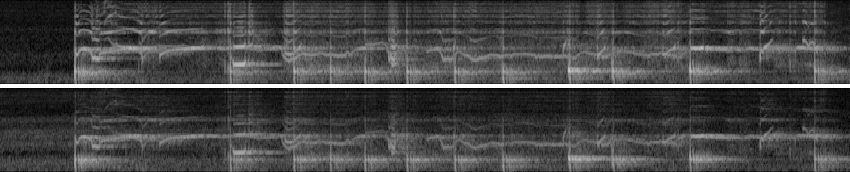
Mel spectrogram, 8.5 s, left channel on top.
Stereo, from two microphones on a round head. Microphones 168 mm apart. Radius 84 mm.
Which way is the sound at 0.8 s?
80° left.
